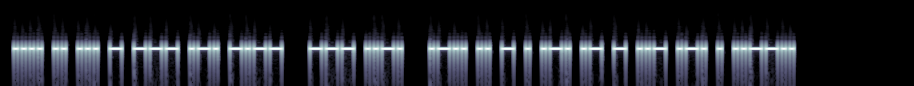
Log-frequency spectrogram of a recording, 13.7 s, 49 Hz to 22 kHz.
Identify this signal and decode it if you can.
Morse code, heard as a keyed tone, about 20 wpm, 700 Hz. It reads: HISTORY OF LITERATURE?
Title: Sentences from Top 1000 Words - Review Part 3 - 20wpm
